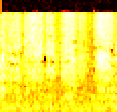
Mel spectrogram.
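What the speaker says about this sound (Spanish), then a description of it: "tomen su lija de manera diagonal" Sandpaper is rubbed diagonally across the edge of a lamp piece to round it off, producing rhythmic, close, hissing scrapes in about four strokes with brief gaps between them.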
